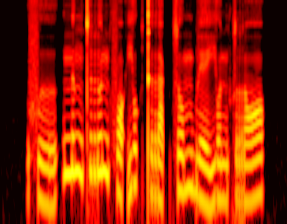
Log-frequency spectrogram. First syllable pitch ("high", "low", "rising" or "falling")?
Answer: low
